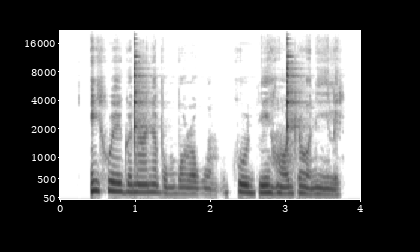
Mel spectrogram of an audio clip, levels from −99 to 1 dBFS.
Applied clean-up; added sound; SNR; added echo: none; Cutlery, silverware / Dishes, pots, and pans; -2 dB; none.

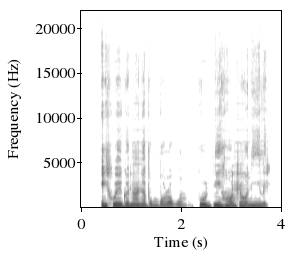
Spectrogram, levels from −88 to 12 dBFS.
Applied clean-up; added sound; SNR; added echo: neural mask model DeepFilterNet 3.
